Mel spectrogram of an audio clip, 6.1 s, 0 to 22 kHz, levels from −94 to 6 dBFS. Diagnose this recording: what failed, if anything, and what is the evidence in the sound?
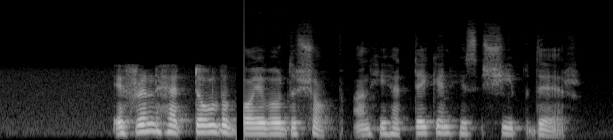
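Input likely switched to a poorer device at the driver stage: speech stops at 3.7 kHz and has its own hiss until 2.45 s, then an 80 ms gap and a level step of about 5 dB, unlike a smooth codec bandwidth change.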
